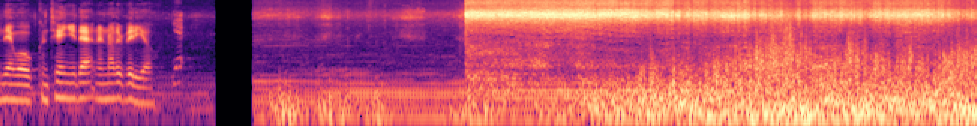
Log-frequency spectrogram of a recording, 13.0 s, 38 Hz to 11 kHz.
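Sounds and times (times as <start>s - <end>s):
vehicle engine rumble: 3.4s - 13.0s
wind hiss on microphone: 6.2s - 13.0s.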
